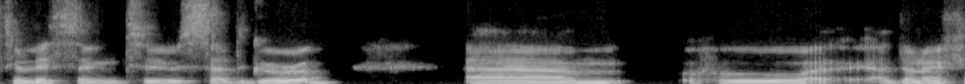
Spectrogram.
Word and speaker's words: Sadhguru: Sadhguru. Sud. How do you spell it?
